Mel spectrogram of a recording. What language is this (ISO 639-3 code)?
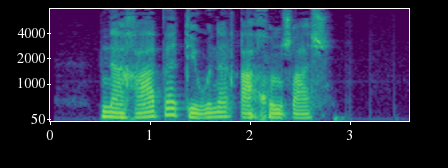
kbd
